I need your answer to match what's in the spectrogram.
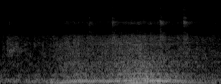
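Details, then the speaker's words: Mitsubishi L300 diesel after repairing a loose glow-plug heater wire connection, heater on about 3–5 seconds: engine catches straight away and settles into a steady, even rumble with no misfire; normal start and run. "kita onkan pemanasnya sekitar 5 detik atau 3 detik ternyata langsung bisa hidup Lur"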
